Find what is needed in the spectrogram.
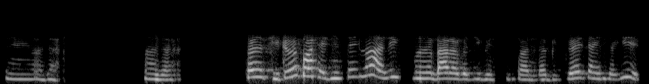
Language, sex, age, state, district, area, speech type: Nepali, female, 45-60, West Bengal, Darjeeling, rural, conversation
